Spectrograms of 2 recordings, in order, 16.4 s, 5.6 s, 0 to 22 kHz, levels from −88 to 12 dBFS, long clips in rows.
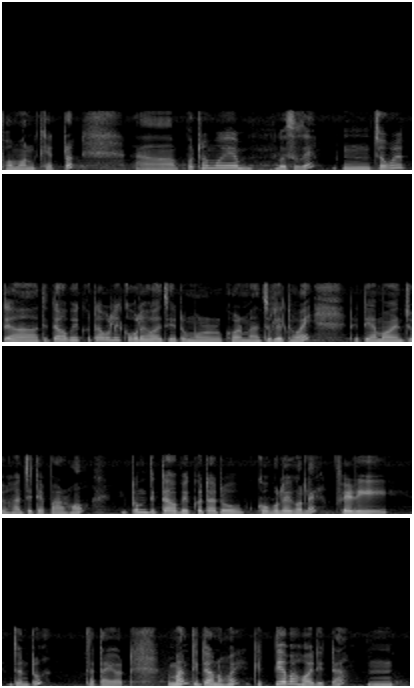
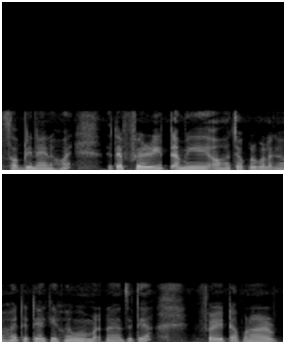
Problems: none marked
